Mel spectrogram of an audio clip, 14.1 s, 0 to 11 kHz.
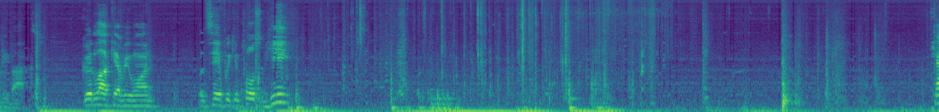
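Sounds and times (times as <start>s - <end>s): dull thumps: 3.7s - 13.7s
foil packs crinkling: 4.8s - 10.3s
cardboard box tearing: 6.1s - 9.7s.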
